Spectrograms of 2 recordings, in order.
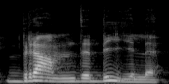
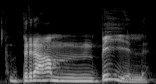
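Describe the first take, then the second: First: It has an n and d before the b. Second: It has an m with no d before the b. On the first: "if you pronounce it very clearly" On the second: "the N in front of B and P is turned into an M"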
